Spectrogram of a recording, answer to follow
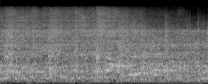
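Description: Live punk rock band playing loudly: two electric guitars and a drum kit, with the lead singer singing into the microphone.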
